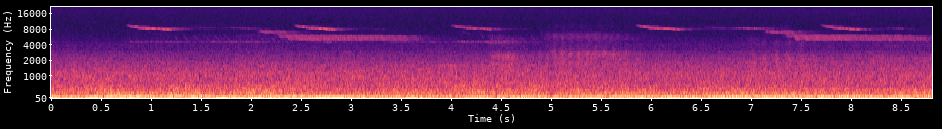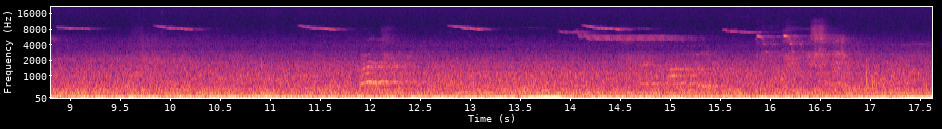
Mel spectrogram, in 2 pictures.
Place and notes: Vestaweg, Binckhorst, Den Haag The Netherlands - Vestaweg
Housing area between busy Binckhorstlaan and cemetery. Voice, birds. Soundfield Mic (Blumlein decode from Bformat) Binckhorst Mapping Project
Laak, The Netherlands, 28 February 2012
